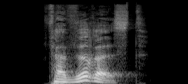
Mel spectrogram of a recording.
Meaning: second-person singular subjunctive I of verwirren
- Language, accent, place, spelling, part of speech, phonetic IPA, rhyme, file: German, Germany, Berlin, verwirrest, verb, [fɛɐ̯ˈvɪʁəst], -ɪʁəst, De-verwirrest.ogg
